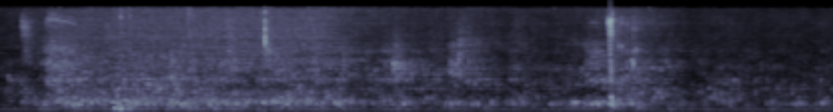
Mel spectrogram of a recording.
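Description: A rushing, water-like hiss that starts suddenly and slowly fades over about six seconds, with a couple of faint clicks.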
